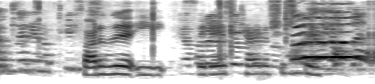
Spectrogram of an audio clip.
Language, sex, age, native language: Icelandic, male, 10, Icelandic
